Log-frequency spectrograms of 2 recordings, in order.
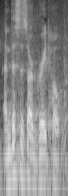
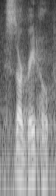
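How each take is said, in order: First: Our stressed, spoken plainly and gently; soft sincere statement with weight on our; stating the hope. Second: Our stressed again, said softer and lower like an afterthought; a near-whispered echo of the first line; hushed echo. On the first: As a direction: say it once, leaning on our. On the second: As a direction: repeat it quietly to let it sink in. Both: Real, not acted.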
